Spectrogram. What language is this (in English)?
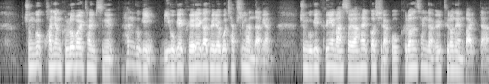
Korean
